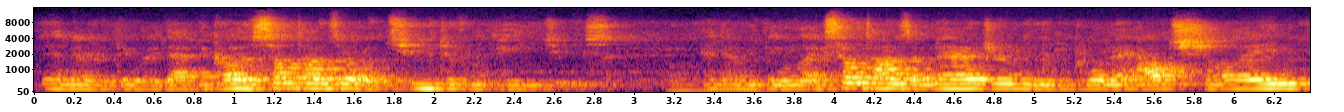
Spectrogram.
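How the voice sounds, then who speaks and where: A man's voice: high voice, flat delivery, quick pace, darkish tone, slight background noise. Echoey, talkative male interviewee, off mic. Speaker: pro wrestling manager being interviewed. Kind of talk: casual interview chat. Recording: echoey room, far from the mic.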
